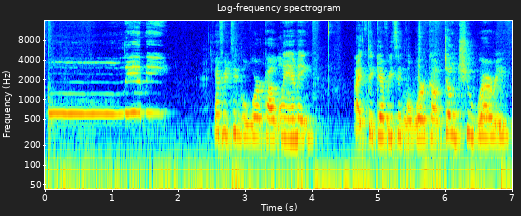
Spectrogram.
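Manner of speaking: mock tearful little girl; Pearl crying. A narrator's reading. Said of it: "Pearl was crying".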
